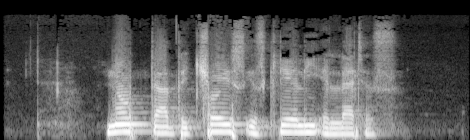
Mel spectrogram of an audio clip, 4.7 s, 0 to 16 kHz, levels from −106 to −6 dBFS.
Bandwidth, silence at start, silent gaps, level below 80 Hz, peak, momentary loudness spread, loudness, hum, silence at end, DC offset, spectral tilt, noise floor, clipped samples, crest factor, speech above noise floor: 9.8 kHz; 1.05 s; none; -34 dBFS; -2 dBFS; 10 LU; -13 LUFS; none; 0.8 s; under 0.1%; -7 dB/octave; -63 dBFS; under 0.1%; 12 dB; 51 dB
